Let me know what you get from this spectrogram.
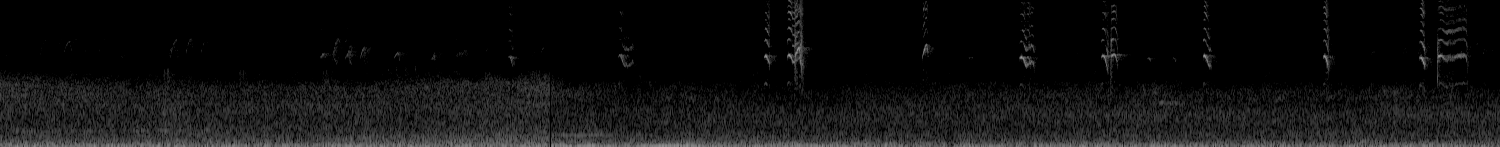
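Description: Wild songbird calls: faint high chirps at first, then from about twelve seconds in a series of sharp, shrill calls every second or two, the loudest near the end. A steady low background rumble runs under them.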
